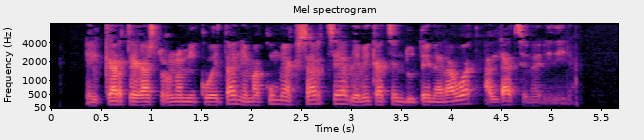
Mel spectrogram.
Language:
Basque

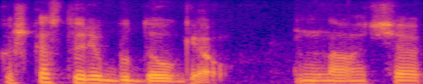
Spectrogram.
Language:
Lithuanian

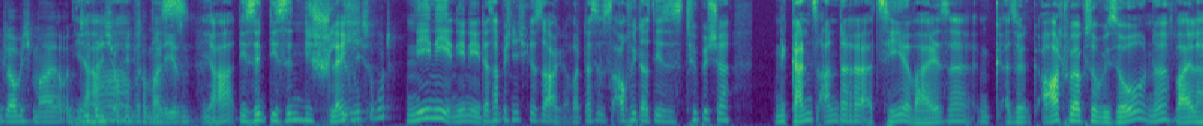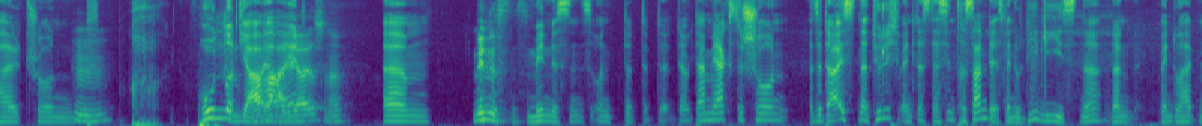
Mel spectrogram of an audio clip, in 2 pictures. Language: German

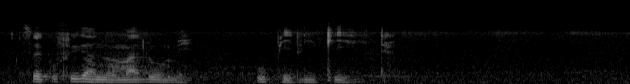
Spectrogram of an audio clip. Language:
Zulu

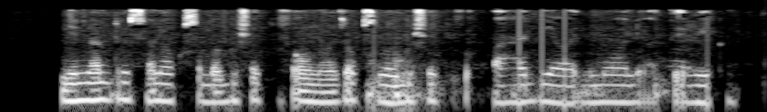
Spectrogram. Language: Swahili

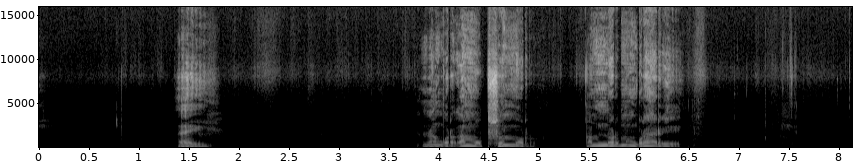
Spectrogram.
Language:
Sulka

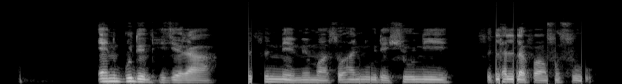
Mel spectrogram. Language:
Hausa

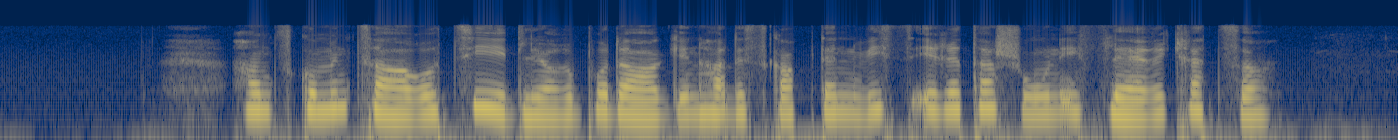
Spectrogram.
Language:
Norwegian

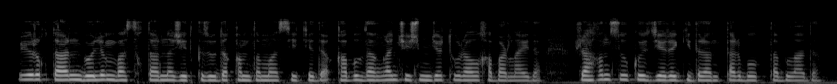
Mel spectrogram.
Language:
Kazakh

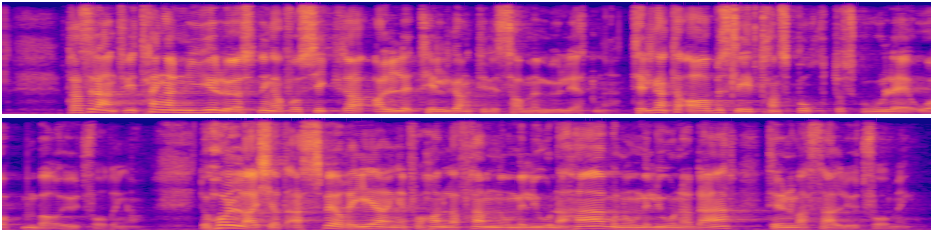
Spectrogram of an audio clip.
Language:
Norwegian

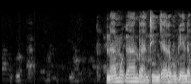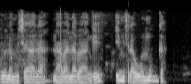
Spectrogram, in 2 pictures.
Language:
Ganda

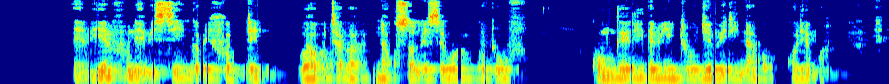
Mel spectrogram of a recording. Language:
Ganda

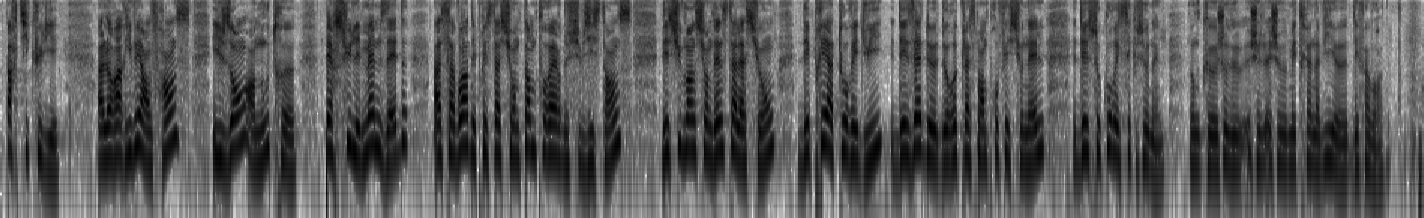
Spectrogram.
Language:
French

